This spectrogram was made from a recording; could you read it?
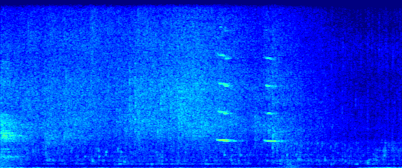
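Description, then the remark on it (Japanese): Soft, steady shower water streams and patters continuously as it rinses soap foam off a body, with two faint high squeaks partway through and no talking. “はい、これで体についた泡はきれいさっぱり洗い流せたね。”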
